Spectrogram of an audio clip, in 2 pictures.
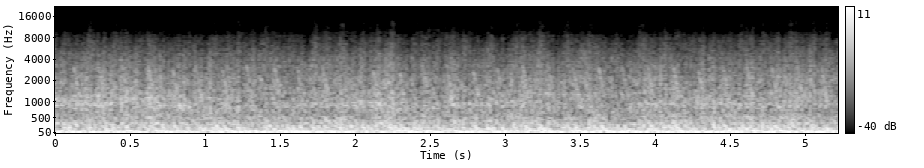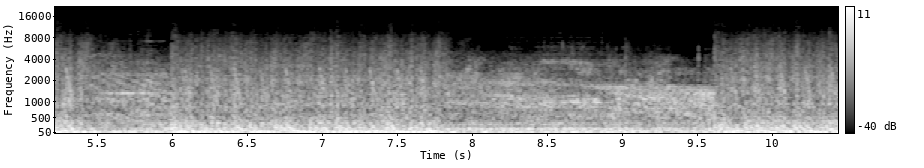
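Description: A futuristic gun fires repeated shots.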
